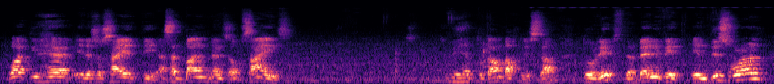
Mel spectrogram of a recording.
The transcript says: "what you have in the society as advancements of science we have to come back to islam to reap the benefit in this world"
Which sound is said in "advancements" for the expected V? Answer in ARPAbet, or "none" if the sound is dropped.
B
